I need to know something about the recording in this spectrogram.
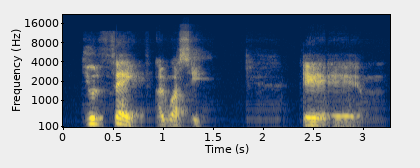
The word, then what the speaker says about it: Dieulfaite: irrepetible es algo así se escribe d i e u l f a i t e algo así como du fate algo así eh Y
